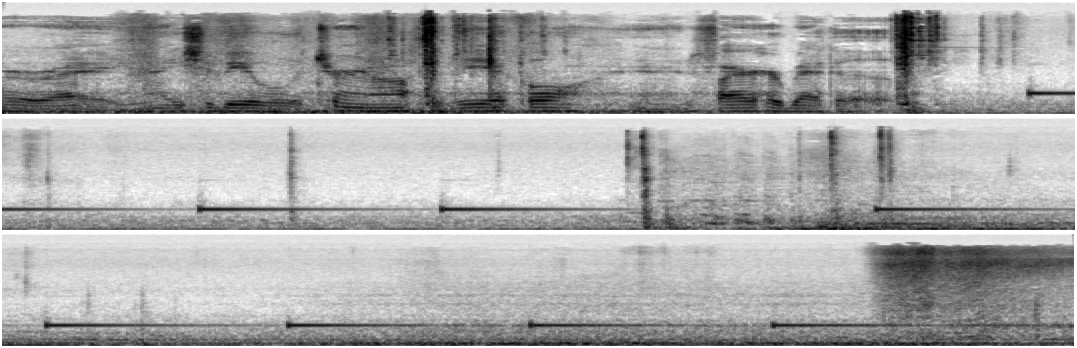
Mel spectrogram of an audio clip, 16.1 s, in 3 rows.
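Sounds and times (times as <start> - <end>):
car engine starting and idling: 0.0 - 16.0
dashboard warning chime: 5.0 - 15.2
ignition click: 7.6 - 11.6.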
